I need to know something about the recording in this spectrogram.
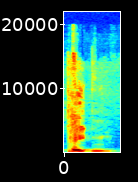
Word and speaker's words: Payton: were you Richard freshman George Payton it sounds like it's spelled like Patton but George Payton George Payton was on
